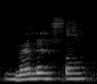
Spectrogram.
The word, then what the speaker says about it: Renaissance: How do you pronounce it? Child, you're asking the wrong person. – Renaissance. It's French. It's French.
